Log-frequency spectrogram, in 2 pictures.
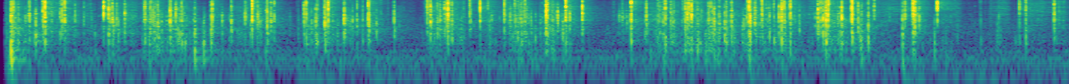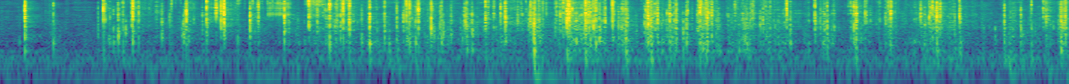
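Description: A small sealed bag of Sun potato chips made of metallized plastic film is held in both hands while fingertips crinkle and pinch its top seam, then tear it open. Dense, bright, dry crackling fills the clip with short snapping crinkles. A quieter stretch around the middle gives way to louder, busier crinkling and tearing.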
